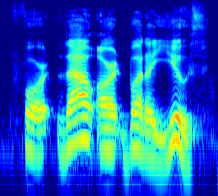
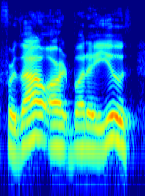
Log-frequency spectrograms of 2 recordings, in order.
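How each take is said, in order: First: Slow, weighty reading of the verse; slow emphatic reading. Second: Said in the usual way. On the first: Shown as a demonstration. Preacher stressing the king's doubt, slowly and deliberately. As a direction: lean on each word of "For thou art but a youth", slowly. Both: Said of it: "Then once again".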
